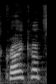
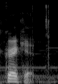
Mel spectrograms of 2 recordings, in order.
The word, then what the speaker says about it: Cricut: That's terrible cuz cry cuts are expensive. Crickets. I really want it to be cry cut. Okay, I'm I know it's Cricut, but I don't like that. I'm unhappy with that pronunciation.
